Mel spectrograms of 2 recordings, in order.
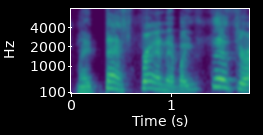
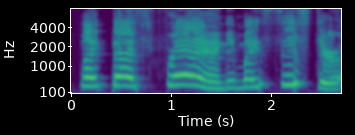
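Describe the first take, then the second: First: Higher, hurt and accusing; angry accusation. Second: Much higher, slow and delighted; happy disbelief. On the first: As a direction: throw the words at him as betrayal. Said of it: "verbal assault on Chandler". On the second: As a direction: savour each word with joy. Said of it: "Ross happily acknowledges". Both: Retold or imitated.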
